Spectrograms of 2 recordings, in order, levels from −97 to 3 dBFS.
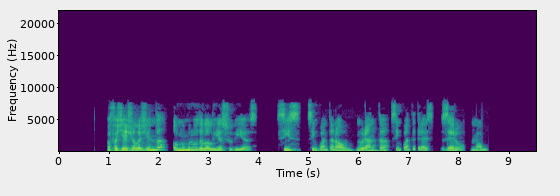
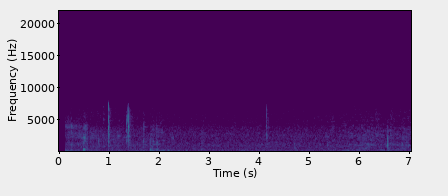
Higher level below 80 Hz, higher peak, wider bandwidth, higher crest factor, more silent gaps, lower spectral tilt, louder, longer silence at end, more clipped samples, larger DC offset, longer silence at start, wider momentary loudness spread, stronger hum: first, -60 dBFS vs under -90 dBFS; first, -4 dBFS vs -28 dBFS; first, 8.2 kHz vs 7.2 kHz; second, 18 dB vs 42 dB; first, 2.18-2.27 s, 3.96-4.36 s, 4.84-4.96 s, 7.48-7.62 s, 8.13-8.22 s vs none; first, -4.5 dB/octave vs -1 dB/octave; first, -21 LUFS vs -60 LUFS; first, 1 s vs 0 s; neither; neither; first, 0.95 s vs 0.1 s; about the same, 10 LU vs 11 LU; neither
